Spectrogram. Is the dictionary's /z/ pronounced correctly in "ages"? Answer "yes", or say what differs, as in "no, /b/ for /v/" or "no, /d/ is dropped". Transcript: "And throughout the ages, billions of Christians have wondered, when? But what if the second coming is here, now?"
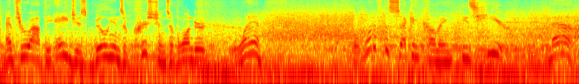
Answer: yes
